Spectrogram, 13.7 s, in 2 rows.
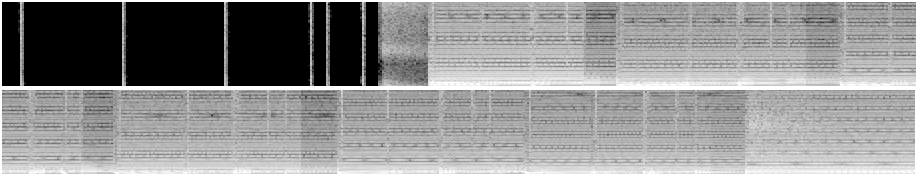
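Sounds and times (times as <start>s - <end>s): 
game over jingle: 3.2s - 13.6s.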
